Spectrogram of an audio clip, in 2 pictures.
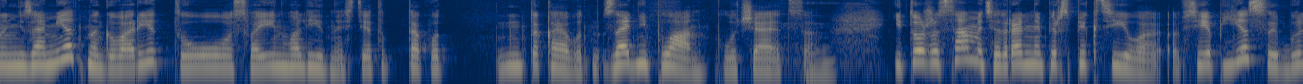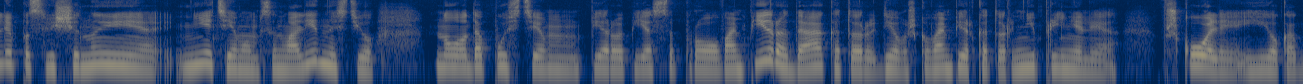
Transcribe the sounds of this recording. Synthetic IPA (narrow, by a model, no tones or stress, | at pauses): onʲɪzɐmʲe̞t̪nəɡəvɐɾʲit̪osvɐjejɪnvɐlʲid̪nəsʲtʲɪɛt̪ət̪ːakvo̞t̪̚ | nut̪ɐkajəvo̞t̪zadʲnʲijplˠanpəlˠʊt͡ɕæjɪt̪sə̰it̪oʐɨsaməjətʲɪɐt̪ɾʔalʲnəjəpʲɪrspʲɪktʲivə̰fsʲepje̞sɨbɨlʲɪpəsvʲɪɕːɪnɨnʲɪtʲe̞məmsɨnvɐlʲid̪nəsʲtʲjʊno̞d̪ɐpusʲtʲɪmpʲe̞ɾvəjəpje̞sːəpɾovɐmʲpʲiɾəd̪akɐt̪o̞ɾɨjdʲe̞vʊʂkəvɐmʲpʲirkɐt̪o̞ɾɨjnʲɪpɾʲinʲɪlʲɪ | fʂko̞lʲɪjɪjo̞kaɡ̚bɨɨ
